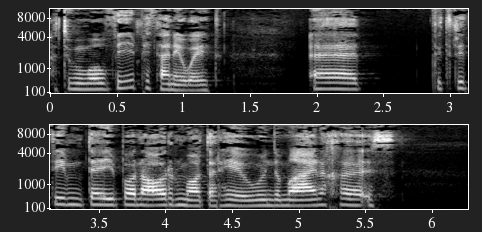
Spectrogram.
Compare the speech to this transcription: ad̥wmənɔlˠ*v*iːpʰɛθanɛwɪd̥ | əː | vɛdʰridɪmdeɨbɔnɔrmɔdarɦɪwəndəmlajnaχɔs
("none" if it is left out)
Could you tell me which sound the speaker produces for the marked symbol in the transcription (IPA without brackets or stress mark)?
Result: v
